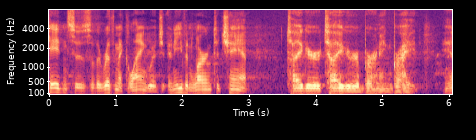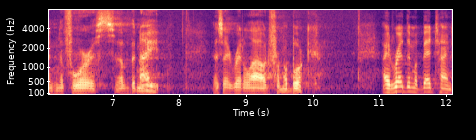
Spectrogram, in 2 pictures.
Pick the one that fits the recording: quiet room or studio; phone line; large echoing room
large echoing room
